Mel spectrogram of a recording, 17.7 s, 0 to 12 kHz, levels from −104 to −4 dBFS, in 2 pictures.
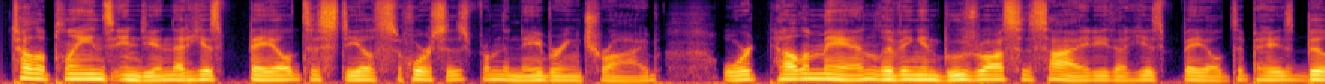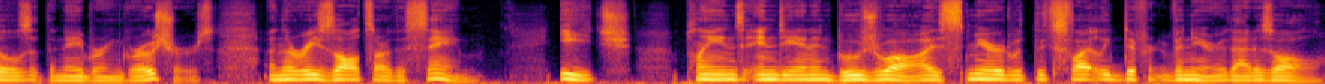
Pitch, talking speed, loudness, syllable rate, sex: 130 Hz, 190 wpm, -19 LUFS, 5.0 syllables/s, male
